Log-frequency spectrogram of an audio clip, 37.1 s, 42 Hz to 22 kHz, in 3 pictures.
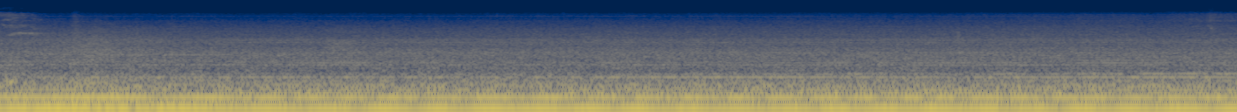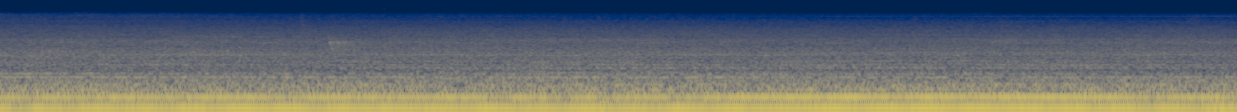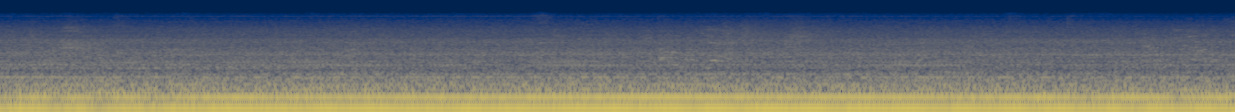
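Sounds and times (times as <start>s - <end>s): tram rumbling: 0.0s - 1.9s
faint constant hum: 0.0s - 37.0s.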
